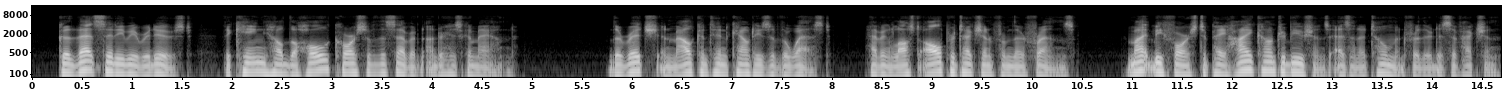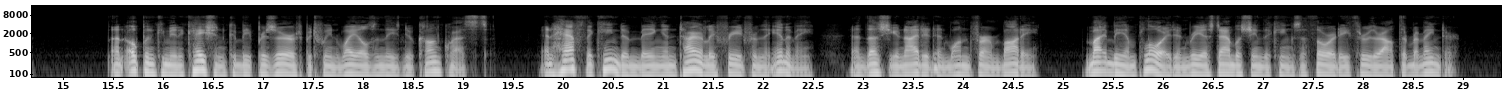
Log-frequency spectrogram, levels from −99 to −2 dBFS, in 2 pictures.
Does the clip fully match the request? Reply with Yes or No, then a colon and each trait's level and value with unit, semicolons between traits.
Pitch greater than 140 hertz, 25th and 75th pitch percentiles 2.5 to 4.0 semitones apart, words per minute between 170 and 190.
No: very low, 95 Hz; average, 3.4 semitones; average, 175 wpm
